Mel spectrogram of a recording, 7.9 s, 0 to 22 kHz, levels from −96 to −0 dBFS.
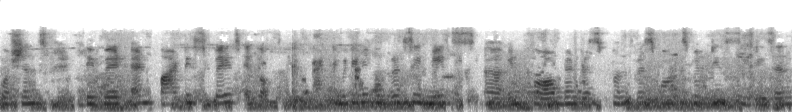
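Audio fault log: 0.0–0.9 s, 1.37–4.9 s, 5.35–6.41 s, 6.89–7.93 s: speech suppressed in double talk. The voice repeatedly dips or breaks up, by about 10, 20, 25 and 10 dB at its deepest. This is likely an echo canceller muting the near talker while the far side also spoke. The waveform shows sagging, notched envelopes, and the spectrogram shows harmonics thinning or vanishing in patches.
2.59–2.67 s, 3.02–3.09 s, 5.35–5.40 s: echo leak. Brief, faint scraps of the voice return about 415 ms late, about 10 dB below the speech. The likely cause is residual loudspeaker echo that the canceller failed to remove. On the spectrogram these appear as short, weak copies of earlier harmonic patterns, and on the waveform as small bursts.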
